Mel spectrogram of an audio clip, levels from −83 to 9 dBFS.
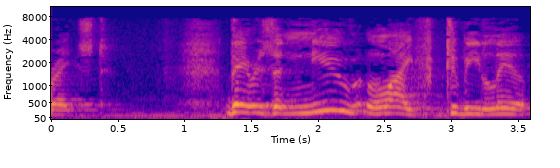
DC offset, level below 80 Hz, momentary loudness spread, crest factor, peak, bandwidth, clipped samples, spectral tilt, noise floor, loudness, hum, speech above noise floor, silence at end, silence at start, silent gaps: under 0.1%; -56 dBFS; 16 LU; 20 dB; -4 dBFS; 8 kHz; under 0.1%; -5 dB/octave; -45 dBFS; -22 LUFS; none; 22 dB; 0 s; 0 s; none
